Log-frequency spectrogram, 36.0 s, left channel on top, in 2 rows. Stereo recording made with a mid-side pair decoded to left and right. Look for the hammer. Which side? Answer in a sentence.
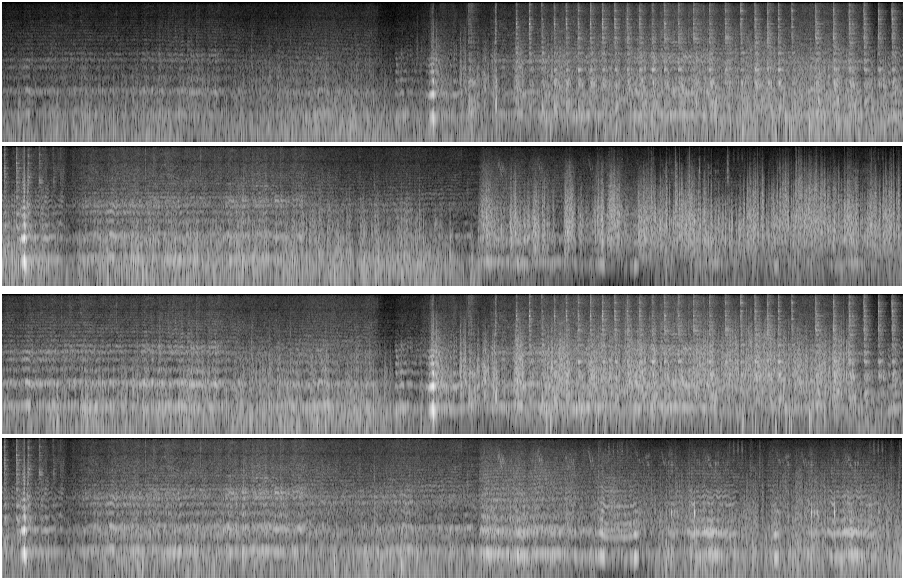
You can hear the hammer in the centre.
